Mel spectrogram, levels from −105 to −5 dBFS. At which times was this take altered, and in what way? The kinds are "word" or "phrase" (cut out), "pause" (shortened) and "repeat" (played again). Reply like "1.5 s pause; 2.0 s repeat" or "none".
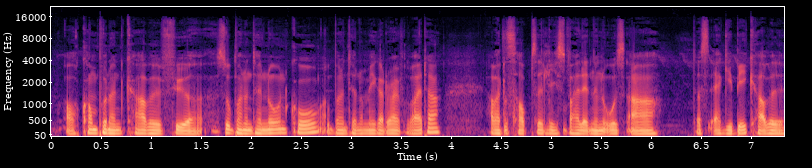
2.7 s word; 3.5 s word; 4.5 s word; 5.1 s word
